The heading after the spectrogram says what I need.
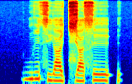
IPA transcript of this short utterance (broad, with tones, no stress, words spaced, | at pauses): bĩ˦sja˧t͡ɕa˧se˦ʔ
